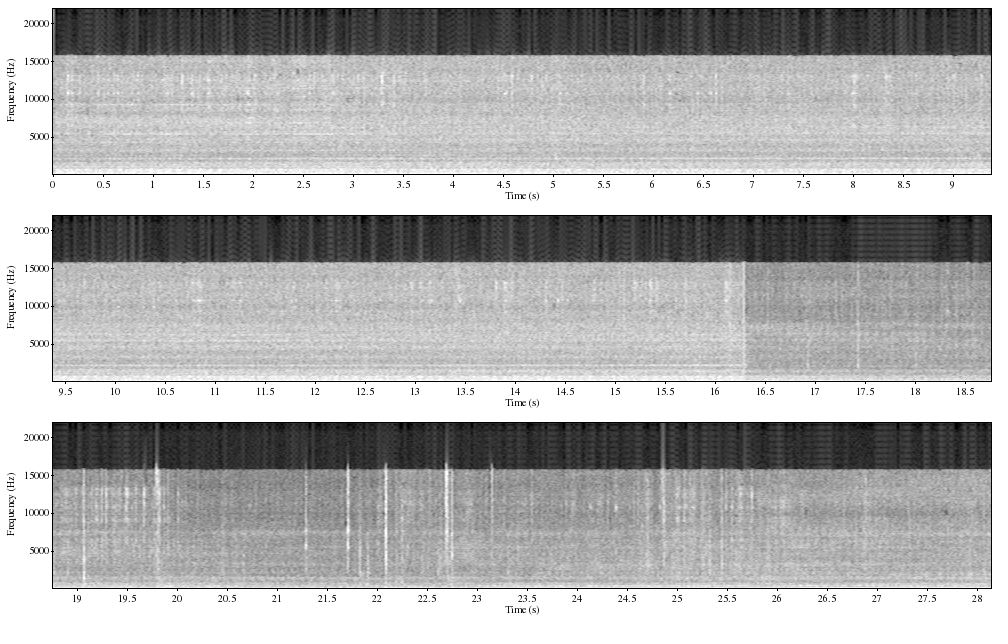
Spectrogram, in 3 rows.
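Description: Land Rover Series 2a's engine and drivetrain droning steadily while driving. A little past halfway the sound abruptly turns deeper and duller.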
